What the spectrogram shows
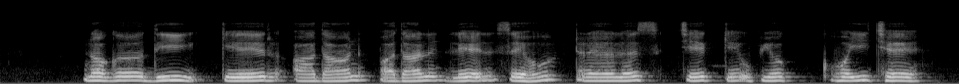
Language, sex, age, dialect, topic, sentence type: Maithili, male, 56-60, Eastern / Thethi, banking, statement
